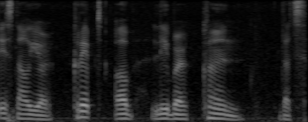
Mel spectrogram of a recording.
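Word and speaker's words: Lieberkühn: arrow so that is now your crypt of liber khan that's how you're supposed to pronounce it liver con okay i just checked google so liber okay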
